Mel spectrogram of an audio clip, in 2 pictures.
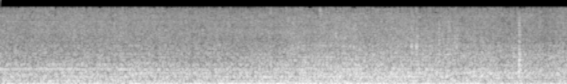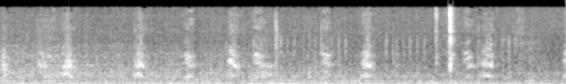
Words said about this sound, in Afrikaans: En die moerse brakke? Die goed is so groot soos donkies. Kyk daai flippende tande. Moenie stres nie, hulle lyk maar net so kwaai. Hulle is eintlik hondmak en hulle is mos agter die heining.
